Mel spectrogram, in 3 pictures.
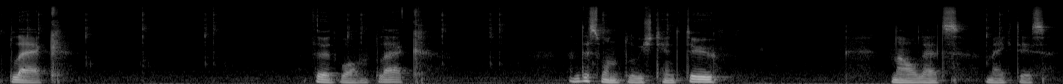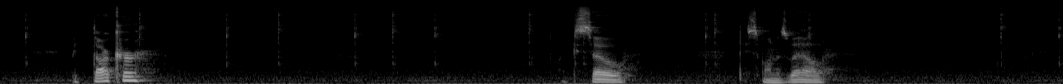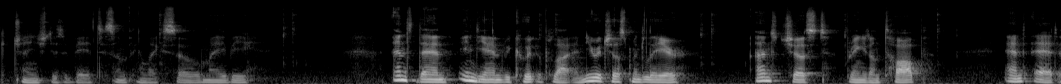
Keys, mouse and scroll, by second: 10.0-24.2 drag, 26.8-31.8 drag.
